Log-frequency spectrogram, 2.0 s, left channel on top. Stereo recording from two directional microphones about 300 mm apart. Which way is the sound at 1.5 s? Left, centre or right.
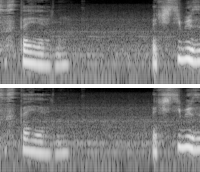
Left.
